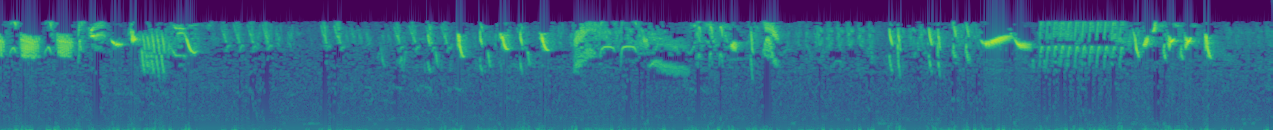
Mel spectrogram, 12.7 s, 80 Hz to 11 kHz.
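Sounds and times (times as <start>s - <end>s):
Common Linnet twittering song: 0.0s - 12.7s.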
